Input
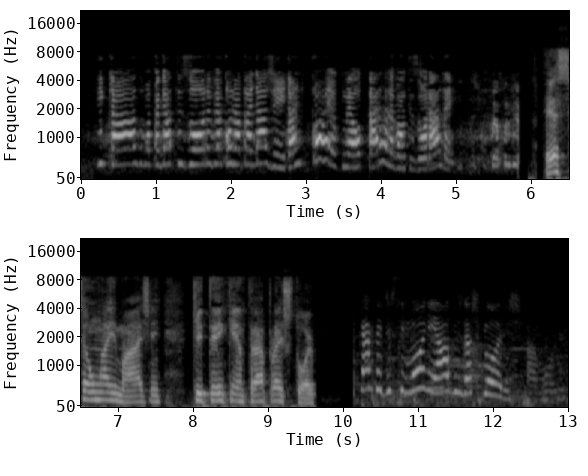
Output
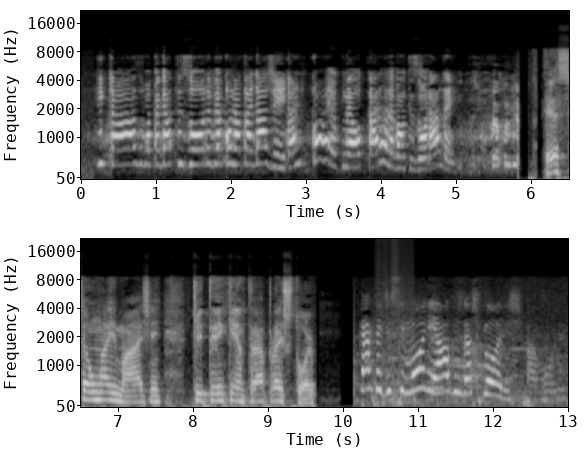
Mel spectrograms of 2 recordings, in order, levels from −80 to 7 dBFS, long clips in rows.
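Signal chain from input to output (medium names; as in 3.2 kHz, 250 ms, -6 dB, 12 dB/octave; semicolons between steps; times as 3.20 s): 10.42–10.94 s: jump at every zero crossing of -48 dBFS; peaking EQ 300 Hz -5.5 dB 0.37 oct; compression 12:1, threshold -29 dBFS, peak gain reduction 12 dB; 6.32–7.69 s: treble shelf 5.7 kHz -8.5 dB; loudness maximiser +22.5 dB; trim -1 dB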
